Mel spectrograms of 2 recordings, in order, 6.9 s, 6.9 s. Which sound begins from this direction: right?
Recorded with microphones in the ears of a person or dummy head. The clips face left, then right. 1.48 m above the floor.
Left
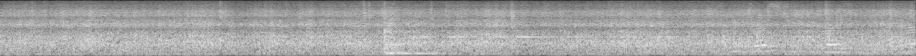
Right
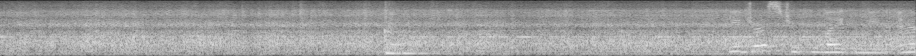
A woman speaking, at 5.5 s.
